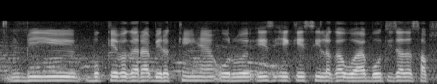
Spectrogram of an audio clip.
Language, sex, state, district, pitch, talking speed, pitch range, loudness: Hindi, female, Haryana, Jhajjar, 175 Hz, 235 wpm, 170-180 Hz, -14 LUFS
